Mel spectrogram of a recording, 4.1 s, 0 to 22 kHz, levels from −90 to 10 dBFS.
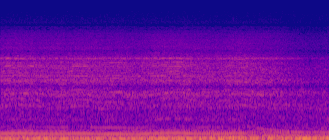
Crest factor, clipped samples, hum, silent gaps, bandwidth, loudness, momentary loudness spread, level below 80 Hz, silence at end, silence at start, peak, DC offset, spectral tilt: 12 dB; under 0.1%; none; none; 10 kHz; -34 LUFS; 3 LU; -32 dBFS; 0 s; 0 s; -18 dBFS; under 0.1%; -5 dB/octave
